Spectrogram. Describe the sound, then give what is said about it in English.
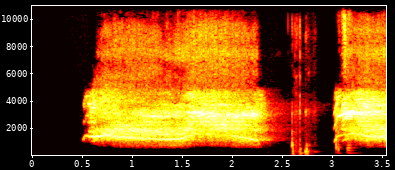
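A mountain lion lets out a long, shrill, wavering scream, pauses briefly with a few rough grunting clicks, then starts screaming again; loud, with no talking. “That's a mountain lion, and you could probably see the actual mountain lion in which the scream is coming from.”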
